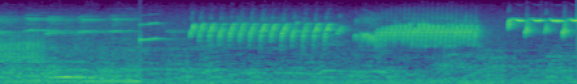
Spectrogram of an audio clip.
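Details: Belgian canary male singing to the female: soft whistled notes, then buzzy rolling trills and a short burst of bright chirps, somewhat quieter than the rest of the recording.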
